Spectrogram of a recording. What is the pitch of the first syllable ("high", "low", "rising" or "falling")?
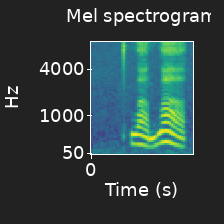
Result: low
